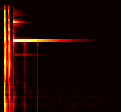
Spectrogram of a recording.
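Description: Two quick mouse clicks followed by a single bright bell ding that rings on and fades out within about a second. It is the sound effect of a subscribe-button animation clicking the notification bell.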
